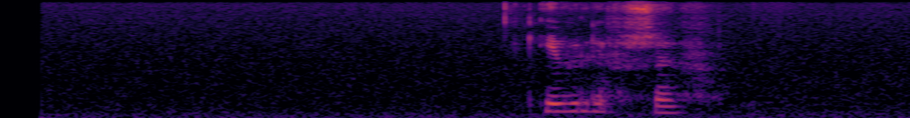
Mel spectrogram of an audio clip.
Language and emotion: Russian, neutral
